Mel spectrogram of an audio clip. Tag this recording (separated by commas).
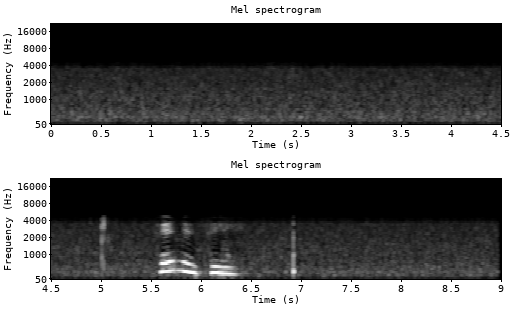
Speech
